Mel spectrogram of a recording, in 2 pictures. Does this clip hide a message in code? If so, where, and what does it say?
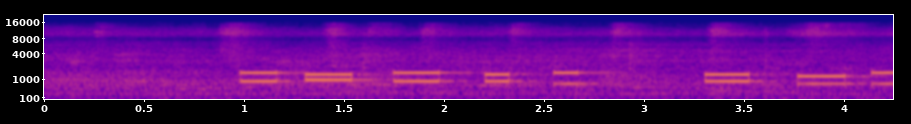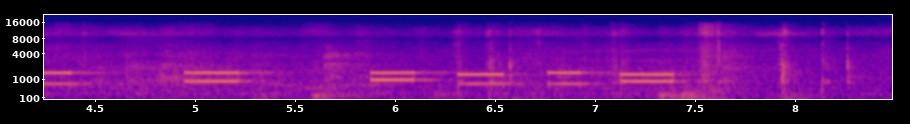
Yes: DTMF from 1.0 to 7.4 s, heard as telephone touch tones, dialled by hand, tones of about 200 ms, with room echo and the noise of a cafe. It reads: 90983 813 9 #238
